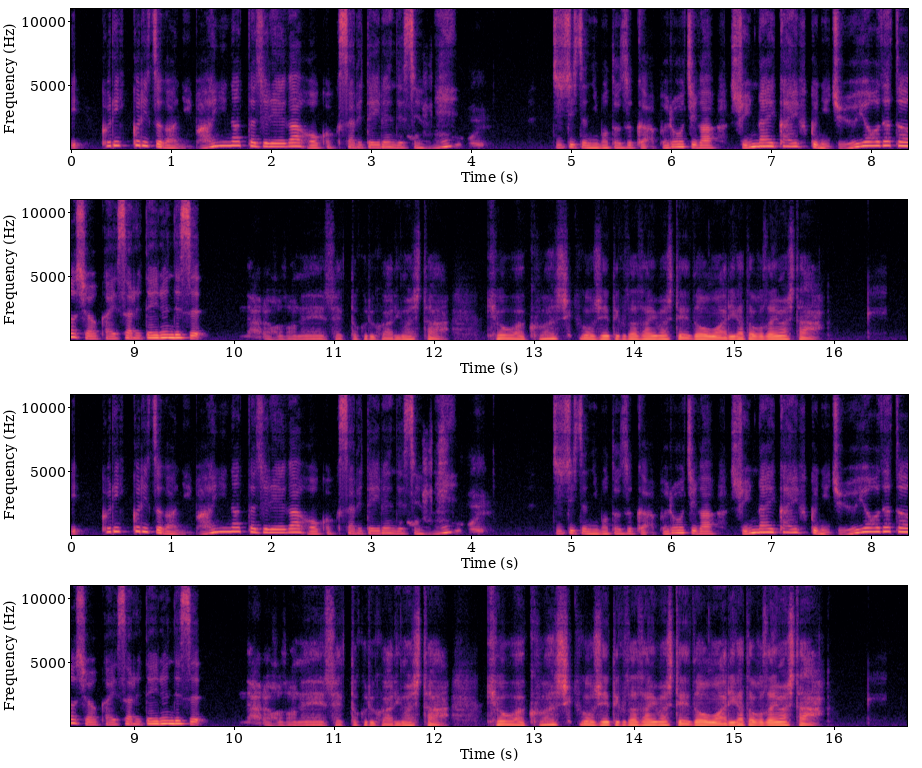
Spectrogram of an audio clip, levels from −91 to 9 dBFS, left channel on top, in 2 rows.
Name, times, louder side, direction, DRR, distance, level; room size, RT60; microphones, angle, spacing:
voice 1, 0.0-3.9 4.8-9.7, left 1 dB, 10° left, 0.7 m, -26 dB
voice 2, 3.4-4.1 10.1-15.9, right 3 dB, 35° right, 0.5 m, -25 dB
head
